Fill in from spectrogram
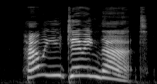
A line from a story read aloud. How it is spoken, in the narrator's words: he shouted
